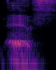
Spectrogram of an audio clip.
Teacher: নিচের ঠোঁট ও উপরের দাঁত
